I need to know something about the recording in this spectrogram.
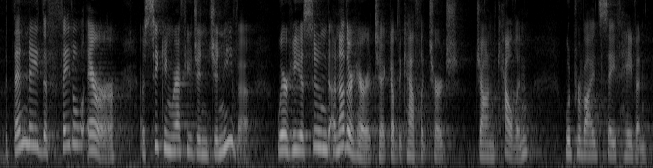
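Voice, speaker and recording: A woman's voice: mid-range voice, fairly bright tone. Middle-aged woman reading a sermon in a reverberant hall. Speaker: lay reader delivering a minister's sermon. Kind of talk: sermon read from a script at a lectern. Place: church hall, indoors at a pulpit. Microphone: gooseneck lectern microphone. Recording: echoey hall with long reverb.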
